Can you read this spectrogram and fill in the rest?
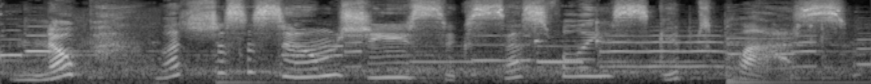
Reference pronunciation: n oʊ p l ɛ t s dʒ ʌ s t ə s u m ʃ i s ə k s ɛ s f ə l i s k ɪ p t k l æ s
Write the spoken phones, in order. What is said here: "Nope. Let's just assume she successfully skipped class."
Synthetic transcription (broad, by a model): n oʊ p l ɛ t s dʒ ʌ s t ə s u m ʃ i s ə k s ɛ s f l i s k ɪ p t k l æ s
